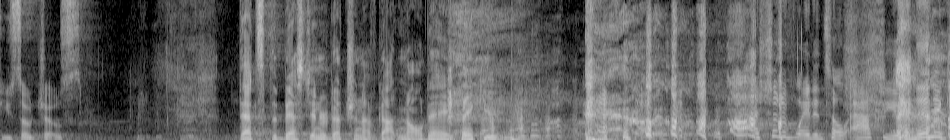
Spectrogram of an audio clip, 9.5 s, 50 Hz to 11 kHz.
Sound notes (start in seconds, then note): 4.5 crowd laughing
